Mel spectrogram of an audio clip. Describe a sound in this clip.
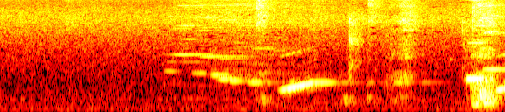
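A video game jump sound chirps several times.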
